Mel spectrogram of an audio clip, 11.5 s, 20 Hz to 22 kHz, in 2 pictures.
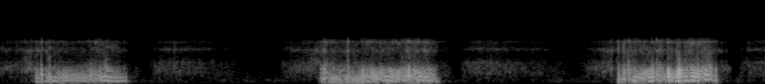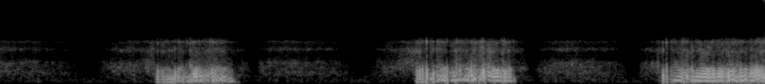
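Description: Rhythmic rough snores on each inward breath with softer outward breaths between, about 14 breaths a minute; snoring.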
